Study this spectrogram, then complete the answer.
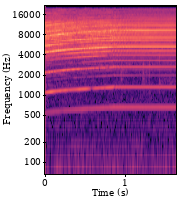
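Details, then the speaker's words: RC brushless motor on a SKYRC motor analyzer, described as a really nice motor whose phases aren't fighting; clean steady high whine rising slightly, quiet and smooth; normal brushless motor run. "this is a really really nice motor yeah which means the phases aren't fighting each other when it's in working you know when it's operating sounds nice and quiet"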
